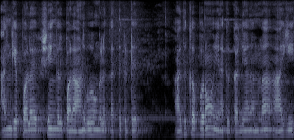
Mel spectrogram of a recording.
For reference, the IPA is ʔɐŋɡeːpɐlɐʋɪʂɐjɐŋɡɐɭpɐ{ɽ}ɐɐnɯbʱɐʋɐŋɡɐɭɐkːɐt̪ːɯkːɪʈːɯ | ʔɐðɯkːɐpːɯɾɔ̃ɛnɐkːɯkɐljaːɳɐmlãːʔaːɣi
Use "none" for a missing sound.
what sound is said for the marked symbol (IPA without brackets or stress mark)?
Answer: l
